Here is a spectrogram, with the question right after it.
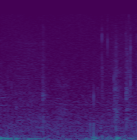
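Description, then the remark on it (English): Quiet shuffling and movement of people: scattered soft clicks, light knocks and low thumps at irregular moments, with no one speaking. “Y'all just heard movement. Y'all heard shuffling.”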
